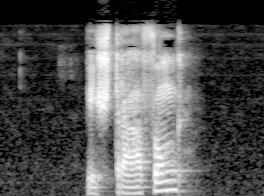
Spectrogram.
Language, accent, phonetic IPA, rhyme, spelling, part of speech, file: German, Austria, [bəˈʃtʁaːfʊŋ], -aːfʊŋ, Bestrafung, noun, De-at-Bestrafung.ogg
- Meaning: punishment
